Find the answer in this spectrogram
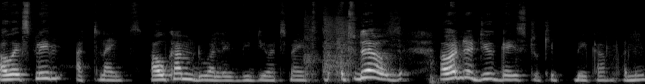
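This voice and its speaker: Loudness swings widely in this somewhat breathy voice, which moves at a moderate pace with ordinary pitch variation. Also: woman, fairly high pitch for a woman. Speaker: forex trading teacher. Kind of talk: live stream talk.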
